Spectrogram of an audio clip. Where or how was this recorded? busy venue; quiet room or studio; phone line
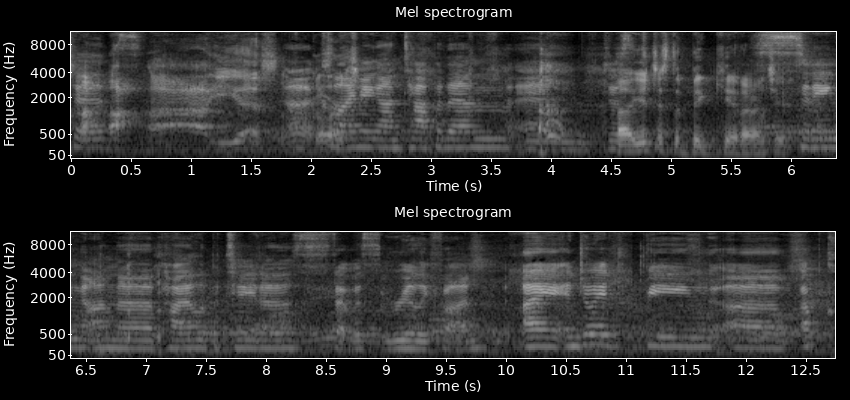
busy venue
